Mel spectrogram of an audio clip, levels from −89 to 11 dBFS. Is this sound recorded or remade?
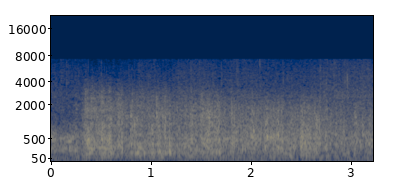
recorded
